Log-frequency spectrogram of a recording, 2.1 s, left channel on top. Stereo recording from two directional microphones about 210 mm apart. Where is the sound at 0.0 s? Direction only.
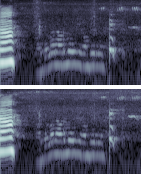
10° left (ahead or behind).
